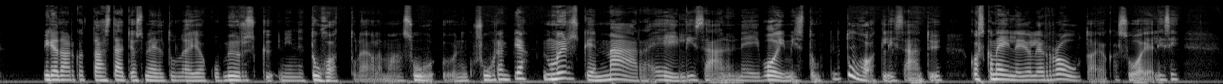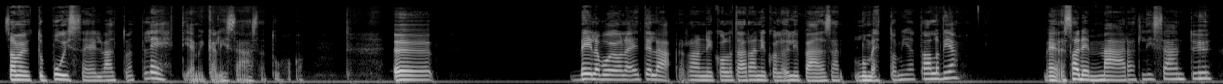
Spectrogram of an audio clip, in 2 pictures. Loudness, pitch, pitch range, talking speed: -22 LUFS, 195 Hz, 155-210 Hz, 150 wpm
